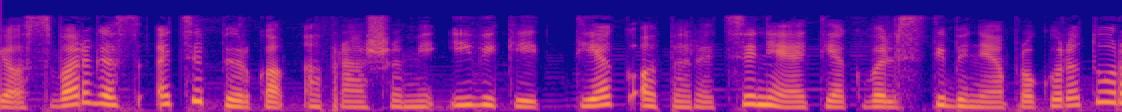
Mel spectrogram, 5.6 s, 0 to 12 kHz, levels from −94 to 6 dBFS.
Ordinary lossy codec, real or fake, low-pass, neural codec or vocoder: MP3, 64 kbps; real; 7.2 kHz; none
